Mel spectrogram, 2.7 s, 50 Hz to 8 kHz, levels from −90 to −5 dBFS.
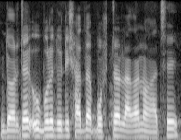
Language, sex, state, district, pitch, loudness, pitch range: Bengali, male, West Bengal, Cooch Behar, 140 Hz, -14 LUFS, 125-145 Hz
